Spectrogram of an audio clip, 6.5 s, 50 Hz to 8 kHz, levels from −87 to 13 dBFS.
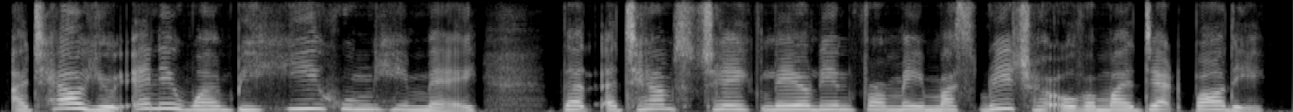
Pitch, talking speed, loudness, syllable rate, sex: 270 Hz, 225 wpm, -17 LUFS, 5.4 syllables/s, female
